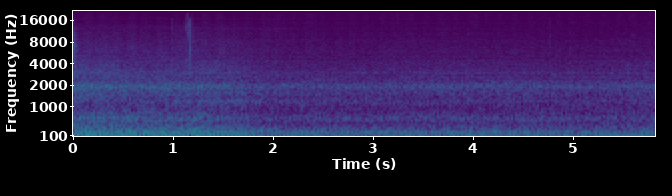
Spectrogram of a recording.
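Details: Peugeot Expert electro-hydraulic power steering, electric-motor-driven pump, engine idling at full steering lock drawing nearly 90 A (faulty pump peaked at 20 A): steady low pump hum, no whine or grinding; normal power steering pump operation.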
